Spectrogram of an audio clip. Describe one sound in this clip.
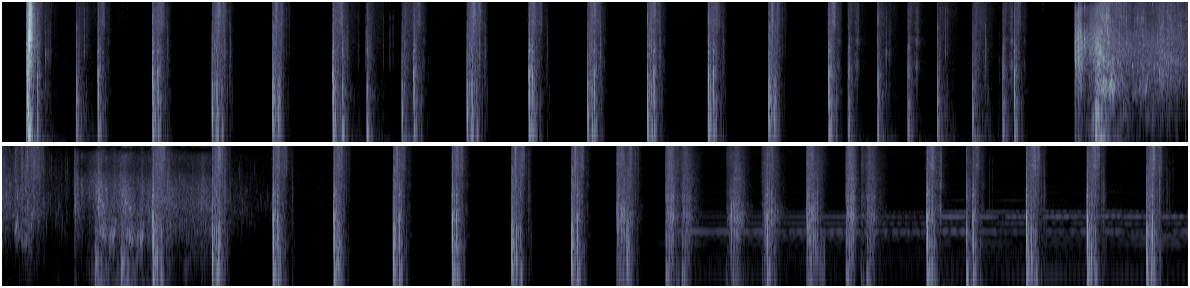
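Footsteps crunch steadily on snow and ice.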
